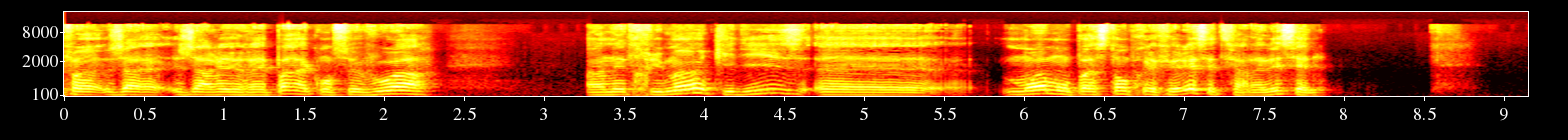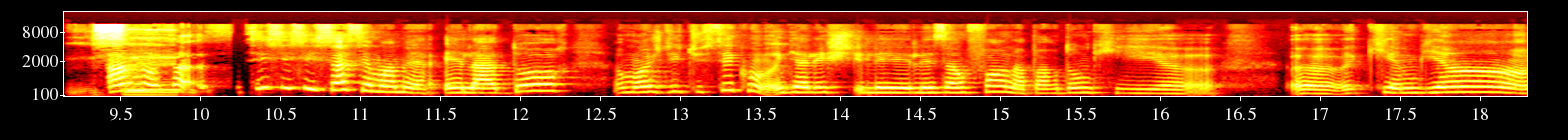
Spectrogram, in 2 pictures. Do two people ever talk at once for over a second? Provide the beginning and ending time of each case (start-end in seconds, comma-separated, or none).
none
